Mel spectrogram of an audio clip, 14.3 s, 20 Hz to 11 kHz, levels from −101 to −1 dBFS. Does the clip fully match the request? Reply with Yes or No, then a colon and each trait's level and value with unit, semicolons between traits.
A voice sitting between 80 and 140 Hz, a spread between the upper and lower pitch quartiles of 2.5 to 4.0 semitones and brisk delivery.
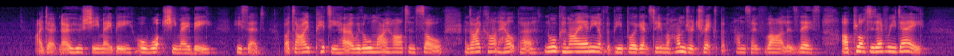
No: medium, 185 Hz; average, 3.3 semitones; fast, 215 wpm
